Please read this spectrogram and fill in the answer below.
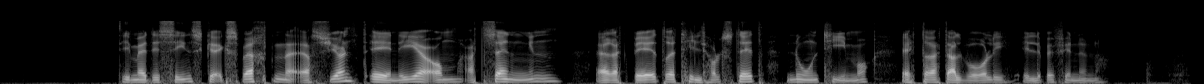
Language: Norwegian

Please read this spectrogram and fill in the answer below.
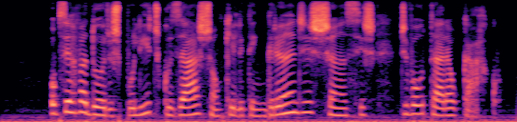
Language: Portuguese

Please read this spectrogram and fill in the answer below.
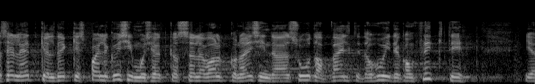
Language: Estonian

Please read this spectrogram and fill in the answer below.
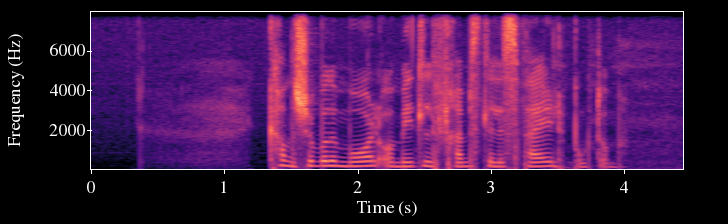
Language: Norwegian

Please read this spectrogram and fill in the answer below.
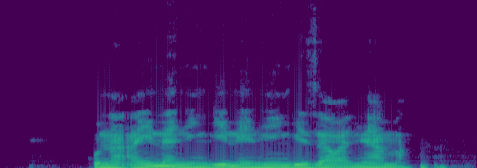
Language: Swahili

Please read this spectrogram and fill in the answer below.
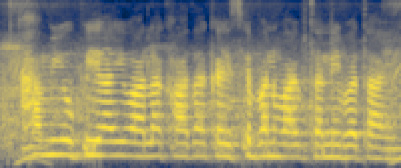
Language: Bhojpuri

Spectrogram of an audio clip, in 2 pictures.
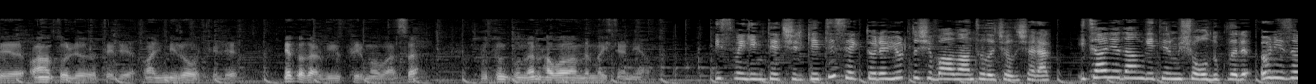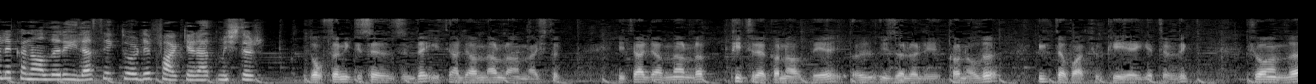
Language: Turkish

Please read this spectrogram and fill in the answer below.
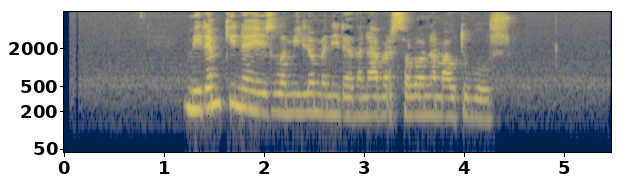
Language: Catalan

